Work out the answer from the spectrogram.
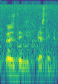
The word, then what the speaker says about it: Oezdemir: Puis comment vous prononcez votre nom de famille? Oezdemir.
